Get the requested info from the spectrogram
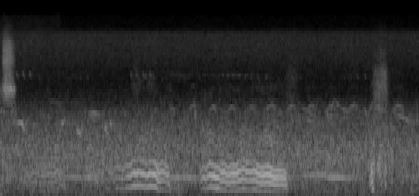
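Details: Coyote giving wavering, quavering tones that rise and fall in two bursts, each lasting over a second, separated by a brief pause, over a soft steady background hiss.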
